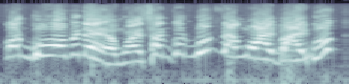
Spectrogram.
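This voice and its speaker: A woman playing a hot-tempered village mother who curses a thief in shrill, rhythmic rants. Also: lively intonation, rapid-fire, heavy background noise. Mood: indignant. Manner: shrill, ranting, rhythmic cursing. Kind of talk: comedy sketch acting.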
